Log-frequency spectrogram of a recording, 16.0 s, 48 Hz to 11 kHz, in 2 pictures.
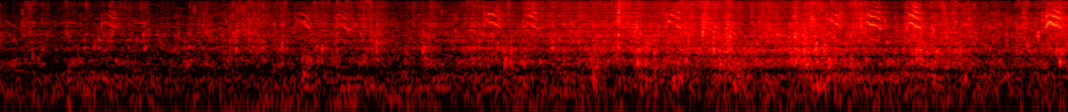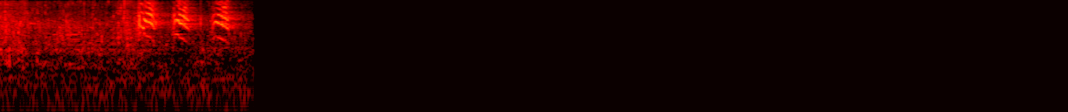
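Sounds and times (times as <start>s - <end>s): birds chirping: 0.0s - 9.9s
deer splashing through water: 0.0s - 9.9s.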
